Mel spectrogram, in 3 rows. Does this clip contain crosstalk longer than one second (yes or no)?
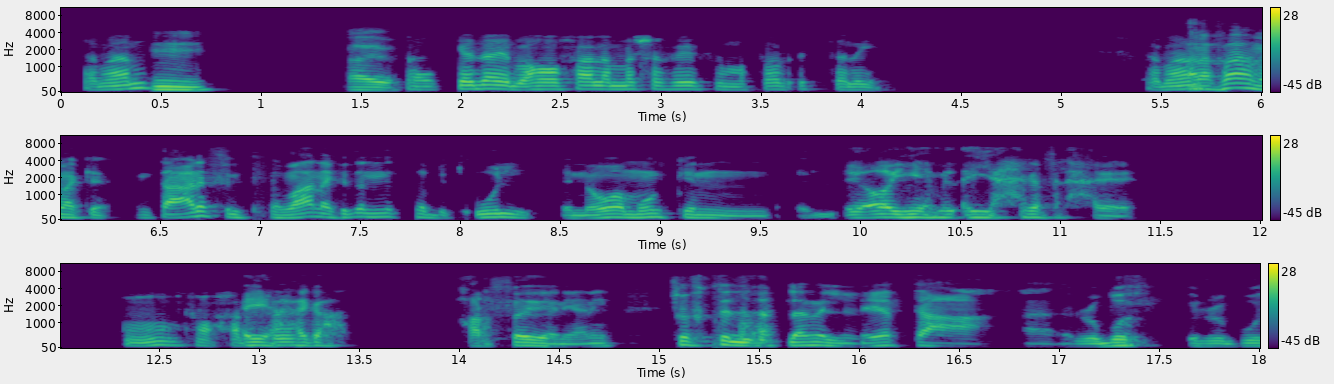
no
